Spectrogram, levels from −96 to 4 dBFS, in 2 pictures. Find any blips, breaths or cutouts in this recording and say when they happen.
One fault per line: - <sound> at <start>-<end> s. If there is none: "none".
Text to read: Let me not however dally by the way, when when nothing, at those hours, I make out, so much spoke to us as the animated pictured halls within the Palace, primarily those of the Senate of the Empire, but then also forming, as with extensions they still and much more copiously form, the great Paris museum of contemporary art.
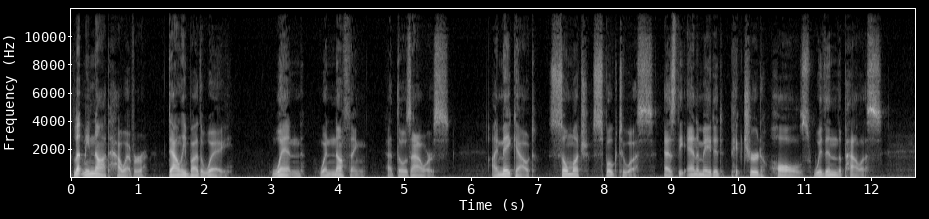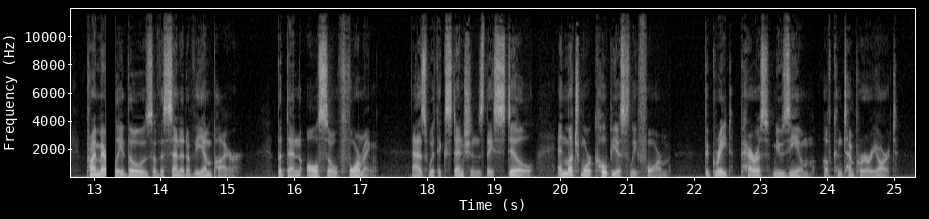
- dropout at 13.2-13.3 s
